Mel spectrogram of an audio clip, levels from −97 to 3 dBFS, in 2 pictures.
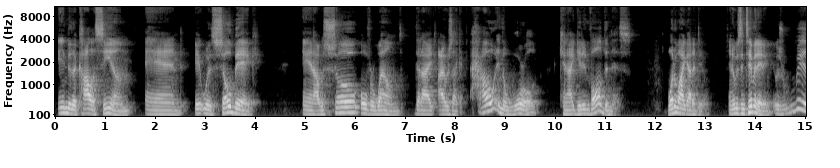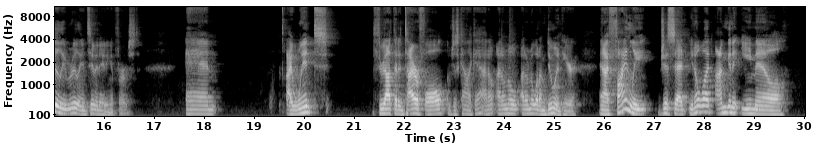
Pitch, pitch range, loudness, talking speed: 125 Hz, 115-140 Hz, -22 LUFS, 165 wpm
